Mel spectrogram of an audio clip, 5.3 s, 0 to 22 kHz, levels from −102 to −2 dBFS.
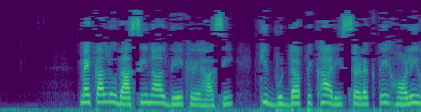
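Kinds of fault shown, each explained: WMA compression: The speech has a ringing, washy quality, with a hiss that rises and falls along with the signal and no content above about 15.8 kHz. The likely cause is a heavily compressed Windows Media Audio stream, which fits a low bitrate around 32 kbps. A basic transform encoder with long blocks smears its quantisation noise across tens of milliseconds, and at that rate it discards the weaker spectral lines.
pre-echo: Three sharp attacks arrive softened, each led by a brief hiss that comes before the sound itself: 46 ms starting at 3.21 s, 53 ms from 3.79 s, and 41 ms from 3.93 s. The transform codec spreads its quantisation noise evenly through each block. When an attack lands late in a block, noise meant for the loud onset also fills the quiet stretch just before it.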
